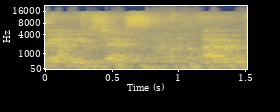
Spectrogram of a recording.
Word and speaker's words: Leanne Eustace: We're about the pronunciation is Leanne Eustace.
